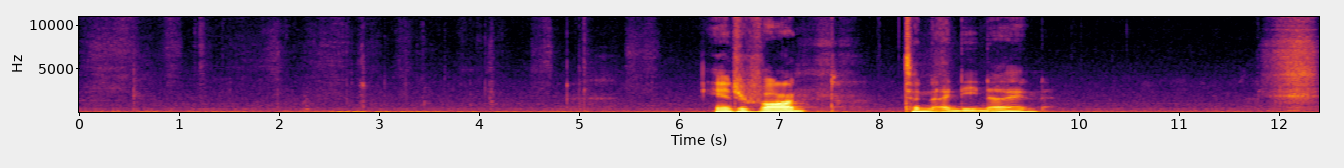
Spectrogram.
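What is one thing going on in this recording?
Trading cards rustle and slide against each other in hands.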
